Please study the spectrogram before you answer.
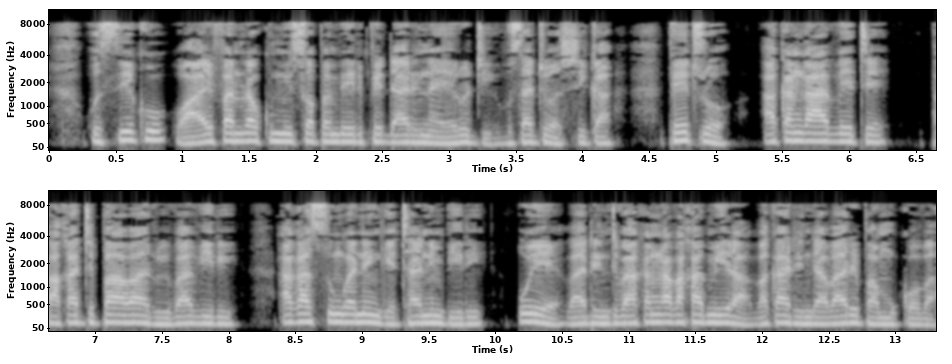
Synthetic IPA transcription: usikuɦwaːifanirakumiswapambe̞ɾipe̞ɗaɾinaɦe̞ɾo̞dʱiusat̬iɦwaʂiːka | pe̞tro̞ | akaŋɡaːʋe̞te̞ | pakat̬ipaʋarwiʋaʋiːɾi | akasuŋɡwane̞ŋɡe̞tanimbiɾi | uje̞ʋaɾindiʋakaŋɡaʋakamiɾaʋakaɾindaʋaɾipamuko̞ːʋa

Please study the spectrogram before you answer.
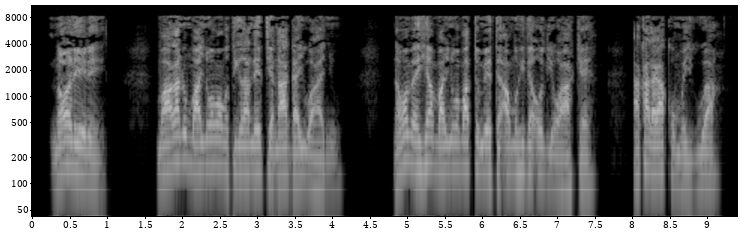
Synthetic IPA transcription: nɔɾeɾe | moaɣanumaɲunemamamotiɣeɾanetiɛnaɡaiwaɲu | namɔmɛhiamaɲunemamatometɛʔamohiðɛʔoðijɔwakɛ | akaɾɛɣakomoiɣua

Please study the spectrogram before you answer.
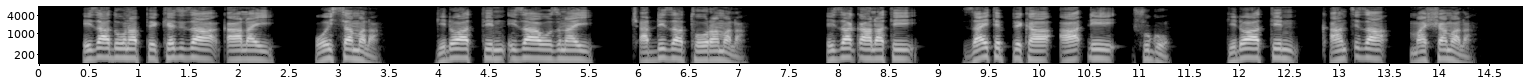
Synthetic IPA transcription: ʔɪzad̪oːnɐpːɛkɛzɪzɐkʼaːlɐj | ɔjsːɐmɐlɐ̰ | ɡɪd̪ɔɐt̪ːiːnɪzaːwɔzɪnɐj | t͡ʃʼɐd̪ːɪzɐt̪o̞ːɾɐmɐlɐ̰ | ʔɪzɐkʼaːlɐt̪ɪ | zɐjt̪ɛpːɛkɐaːɗːi | ʃʊɡɔ̰ | ɡ̥ɪd̪ɔɐt̪ːiːn | kʼɐnt͡sʼːɪzɐ | mɐʃːɐmɐlɐ̰

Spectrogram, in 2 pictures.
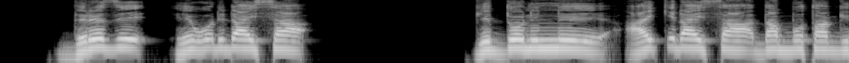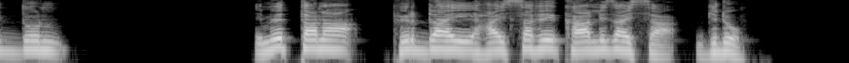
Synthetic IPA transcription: d̪ɛɾɛzɪ | hɛwɔɗɪd̪ɐjsːɐ | ɡɪd̪ːɔnɪnːɛhɐjkʼːɪd̪ɐjsːɐd̪ɐbːɔt̪ɐɡɪd̪ːɔn | ɪmɛt̪ːɐnɐ | pɪɾd̪ɐjɦɐjsːɐfɛkaːlːɪzɐjsːɐ̰ɡɪd̪ɔ

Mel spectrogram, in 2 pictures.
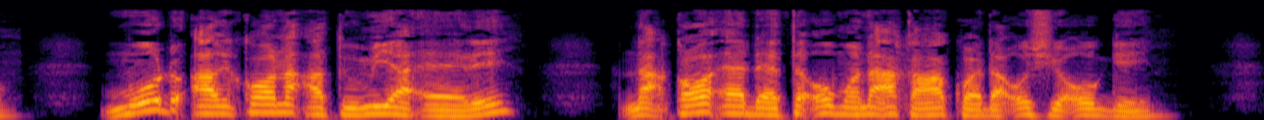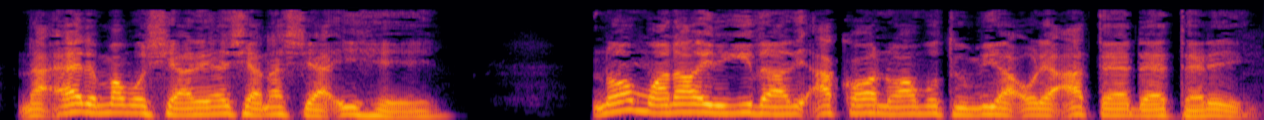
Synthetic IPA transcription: moːdoʔaɣekɔnaʔatumiaʔɛɾe | nakɔɾɔʔɛdɛtɛʔomwɛnaːkaɣakwɛda̰ʔoɕjɔoɡe | na̰ʔɛɾemamoɕiaɾeɛɕjanaɕjaʔiɦe | nɔmwanawaiɾiɣiðaðiʔakɔnɛwamotumiaʔoɾea̰ʔatɛːdɛtɛɾe

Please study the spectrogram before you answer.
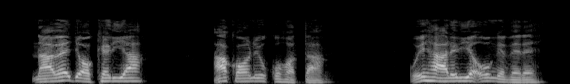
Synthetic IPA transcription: nawɛd͡ʑɔːkɛɾiaː | kɔneokoɦɔta | w̰eɦaːɾeɾiɛoŋɛðɛɾɛ

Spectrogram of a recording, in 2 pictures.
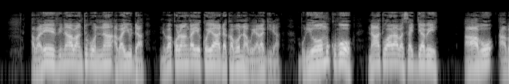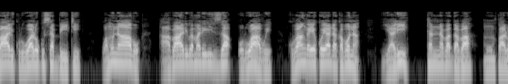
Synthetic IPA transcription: a̰βale̞ːvinaːβaːntuβo̞nːaːβajuda̰ | neβako̞laːŋɡaje̞ko̞jadakaβo̞naβweja̰laɡḭɾa̰ | βulio̞ːmukuβo̞ | naːtwaːlaːβasaɟːaβe̞ | aβo̞a̰βalikuluwaːlo̞kusabːiːti | wamunaːβo̞ | a̰βaliβamaliɾiza | o̞lwaːβwe̞ | kuβaːŋɡaje̞ko̞jaːdakaβo̞na̰ | jali | tanːaβaɡaβa | mumpalo̞

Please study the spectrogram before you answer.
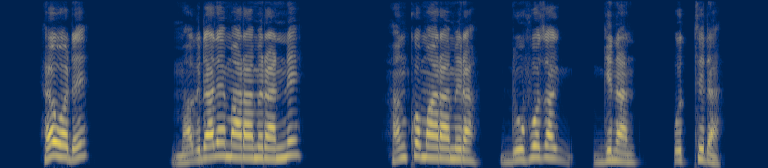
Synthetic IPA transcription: hɛwɔd̪ɛ | mɐɡd̪ɐlɛmaːɾɐmɪɾɐnːɛ | hɐŋkːɔmaːɾɐmɪɾɐ | d̪uːfɔzɐ | ɡɪnɐn | ʊt̪ːɪd̪ɐ̰

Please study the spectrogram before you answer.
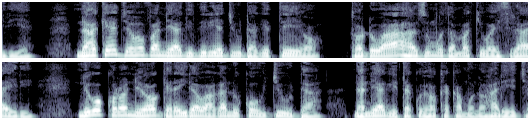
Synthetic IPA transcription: ɾiɛ | nakɛd͡ʒɛhɔvaneaɣiðiɾiɛd͡ʒudaɣeteɔ | tɔːndowaːɦazumoðamakiwaisiɾaɛɾi | neɣokɔɾɔneɔɡɛɾɛiɾɛwaɣanukɔud͡ʒuda | naneaɣeːtɛkwehɔkɛkamɔnɔɦaɾed͡ʒɛ

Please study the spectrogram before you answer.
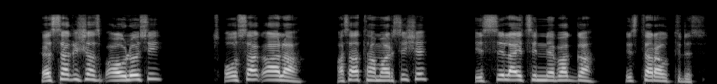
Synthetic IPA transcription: hɛsːɐɡɪʃːɐs̬pʼɐwʊlo̞ːsɪ | t͡sʼo̞ːsːakʼaːlaː | ɐsɐt̪ɐmaːɾsɪʃɛ | ɪsːɪlɐjt͡sːɪnːɛbɐɡːɐ | ɪst̪ːɐɾɐʊt̪ːɪd̪ɛs

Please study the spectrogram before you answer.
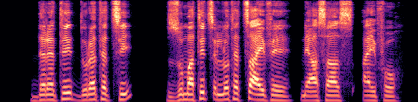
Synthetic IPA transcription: d̪ɛɾɛt̪ɪd̪ʊɾɛt̪ɛt͡sːɪ | zʊmɐt̪ɪt͡sʼɪlːɔt̪ɛt͡sːɐːjfɛnɛɐsaːsɐjfɔ

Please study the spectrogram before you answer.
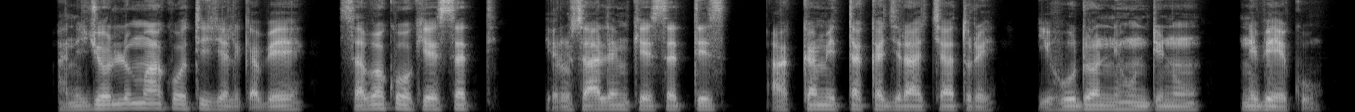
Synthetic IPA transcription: ʔɐnɪd͡ʒo̞ːlːʊmːaːko̞ːt̪iːd͡ʒɐlkʼɐbe̞ː | sɐbɐko̞ːke̞ːsːɐt̪ːɪ̥ | jɛ̰ɾʊsaːlɛmke̞ːsːɐt̪ːɪs | ʔɐ̰kːɐmɪt̪ːɪɐkːɐd͡ʒɪɾaːt͡ʃːaːt̪ʊɾɛ | jɪɦuːd̪o̞ːnːɪhʊnd̪ɪnuː | nɪbe̞ːkʊ̰

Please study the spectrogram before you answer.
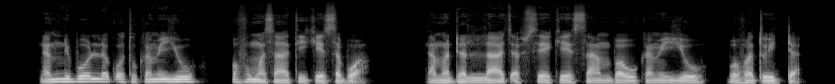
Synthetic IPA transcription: nɐmnɪbo̞ːlːɐkʼɔt̪ʊkɐmɪjːuː | ʔɔfʊmɐsaːt̪iːke̞ːsːɐbʊʔɐ | nɐmɐd̪ɐlːaːt͡ʃʼɐbse̞ːke̞ːsːaːnbɐʔʊkɐmɪjːuː | bɔfɐt̪ʊhɪd̪ːɐ

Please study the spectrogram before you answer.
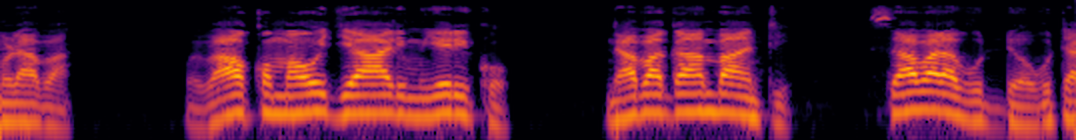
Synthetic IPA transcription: ulaβa̰ | βwe̞̰βako̞mawo̞ɟaːlimuje̞ɾiko | naβaɡaːmbaːnti | saːβalaβudːeoβuta

